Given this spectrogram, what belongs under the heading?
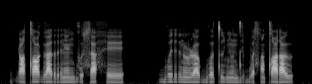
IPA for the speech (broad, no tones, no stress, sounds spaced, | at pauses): ɠ ɛ tˤ u ɡ a r ẽ ɡ u s a h e | ɡʷ i r ũ ɭ a ɡʷ ɛ t̪ u ʎ ũ d̪ i b ʌ s ẽ tˤ e ɾ ɯ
